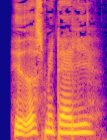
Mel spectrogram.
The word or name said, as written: hædersmedalje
